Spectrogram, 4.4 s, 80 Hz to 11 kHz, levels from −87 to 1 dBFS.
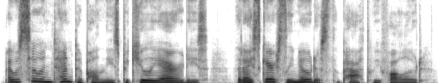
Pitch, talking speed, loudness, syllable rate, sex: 240 Hz, 205 wpm, -18 LUFS, 7.2 syllables/s, female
